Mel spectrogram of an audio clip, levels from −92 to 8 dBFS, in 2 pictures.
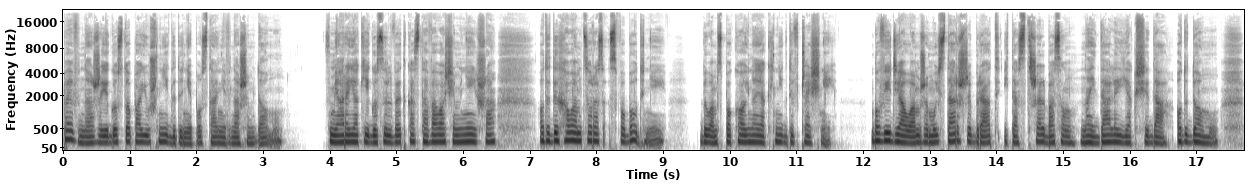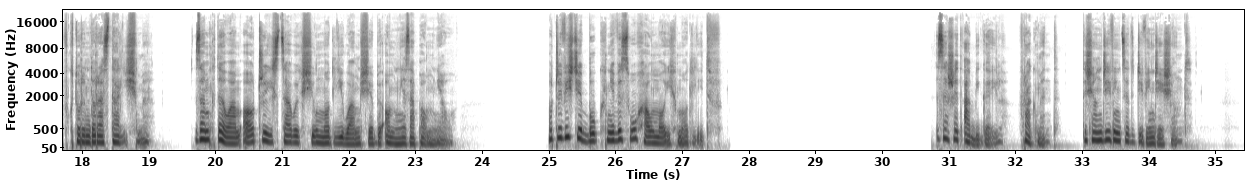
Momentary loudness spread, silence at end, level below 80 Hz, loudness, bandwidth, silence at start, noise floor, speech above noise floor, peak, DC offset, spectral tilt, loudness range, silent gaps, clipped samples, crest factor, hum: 13 LU; 0.8 s; -52 dBFS; -18 LUFS; over 20 kHz; 0 s; under -90 dBFS; over 72 dB; -2 dBFS; under 0.1%; -4.5 dB/octave; 5 LU; 24.71-24.75 s, 28.71-28.76 s; under 0.1%; 18 dB; none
